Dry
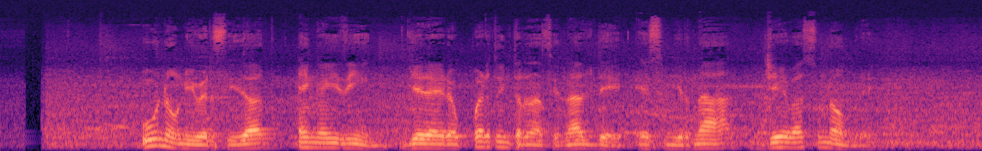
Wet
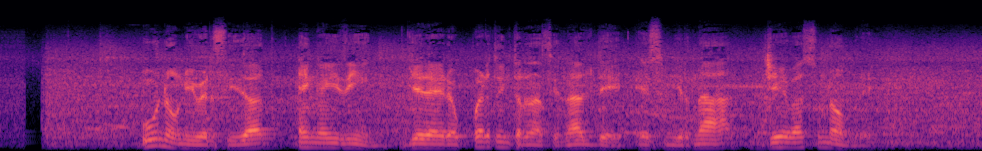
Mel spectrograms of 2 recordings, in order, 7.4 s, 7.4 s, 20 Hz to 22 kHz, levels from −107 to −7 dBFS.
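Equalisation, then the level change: band-pass 4500 Hz, Q 3; air absorption 83 m; +15.0 dB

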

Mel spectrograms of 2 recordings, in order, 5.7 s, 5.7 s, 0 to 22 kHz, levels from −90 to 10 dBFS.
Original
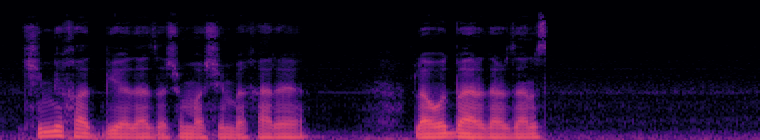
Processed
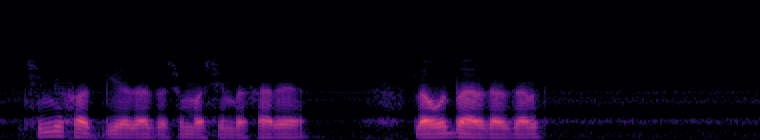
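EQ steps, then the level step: double band-pass 790 Hz, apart 1.1 oct; air absorption 66 m; +1.0 dB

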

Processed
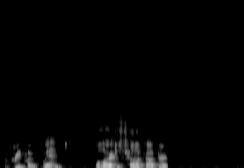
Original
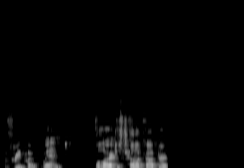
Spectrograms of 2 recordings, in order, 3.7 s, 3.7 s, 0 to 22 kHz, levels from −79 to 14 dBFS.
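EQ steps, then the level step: polynomial smoothing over 25 samples; low shelf 450 Hz +8 dB; -1.0 dB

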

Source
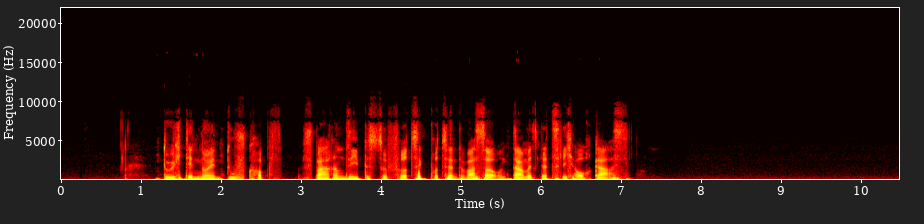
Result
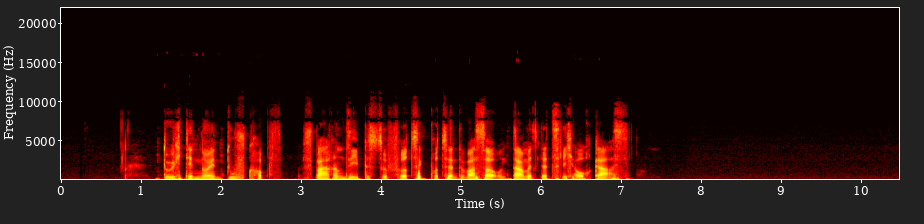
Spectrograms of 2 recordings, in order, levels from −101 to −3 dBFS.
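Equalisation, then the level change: low shelf 280 Hz -12 dB; +3.0 dB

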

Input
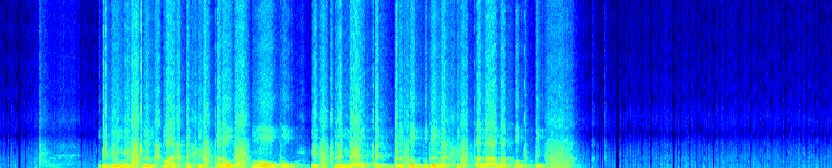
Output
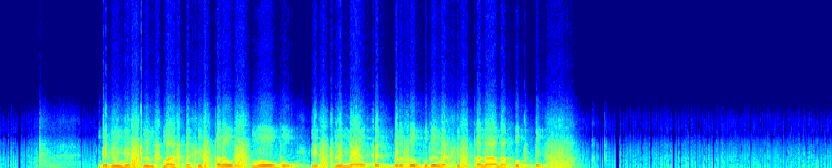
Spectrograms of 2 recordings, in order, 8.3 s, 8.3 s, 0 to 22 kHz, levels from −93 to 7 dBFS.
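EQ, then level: air absorption 170 m; +9.0 dB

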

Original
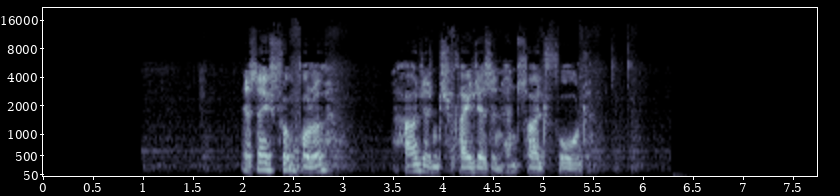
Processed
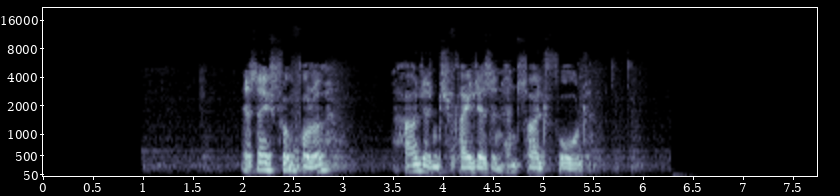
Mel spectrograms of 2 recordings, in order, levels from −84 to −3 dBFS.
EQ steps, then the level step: running mean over 5 samples; resonant low shelf 510 Hz +8 dB, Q 1.5; notches 60/120/180 Hz; 0.0 dB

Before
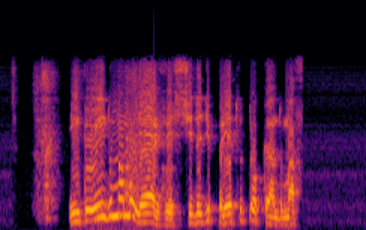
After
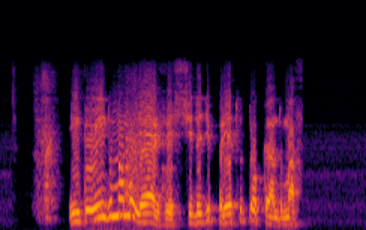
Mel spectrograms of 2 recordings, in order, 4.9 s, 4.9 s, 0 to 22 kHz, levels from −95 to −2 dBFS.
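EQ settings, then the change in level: Bessel low-pass 2300 Hz, order 2; notches 60/120/180 Hz; dynamic EQ 1700 Hz, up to +3 dB, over -37 dBFS, Q 1.1; -2.0 dB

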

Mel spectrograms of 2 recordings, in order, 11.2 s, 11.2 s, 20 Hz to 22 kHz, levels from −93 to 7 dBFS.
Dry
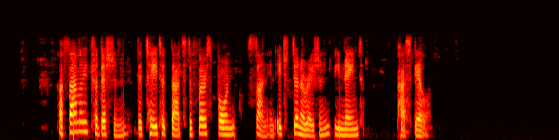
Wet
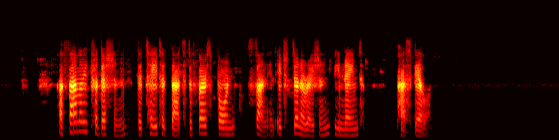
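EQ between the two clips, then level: resonant high-pass 1800 Hz, resonance Q 15; air absorption 300 m; 0.0 dB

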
